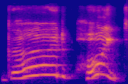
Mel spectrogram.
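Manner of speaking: high, loud put-on judge voice; a judge granting a point; pompous judge. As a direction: concede grandly. Judge figure agrees.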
